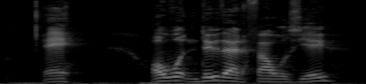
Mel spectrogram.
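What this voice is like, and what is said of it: Attempted Australian accent. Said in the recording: “I can do a pretty good Australian accent ... that wasn't close”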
